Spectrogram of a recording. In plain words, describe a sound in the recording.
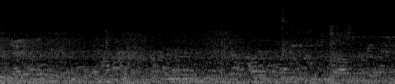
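A crowd of men and women chatters faintly in the distance.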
